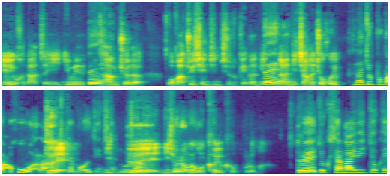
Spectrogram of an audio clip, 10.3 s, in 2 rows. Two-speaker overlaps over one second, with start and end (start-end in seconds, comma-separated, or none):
5.7-7.7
